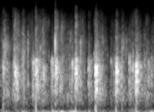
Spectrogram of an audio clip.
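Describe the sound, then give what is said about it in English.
A church audience claps their hands in a steady burst of applause as a clap offering to God, many overlapping claps forming a dense, even patter with no voices standing out. “Let's give God a clap offering to the Lord.”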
